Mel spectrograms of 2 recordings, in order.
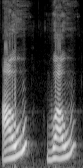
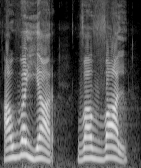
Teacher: சொல்லின் முதலில் வரும்போது தனக்குரிய 2 மாத்திரை அளவிலிருந்து குறைந்து 1½ மாத்திரை அளவில் ஒலிக்கும். இவ்வாறு குறைந்து ஒலிக்கும் ஔகாரம் ஔகார குறுக்கம் எனப்படும்.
